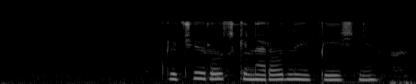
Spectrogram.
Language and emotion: Russian, sad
